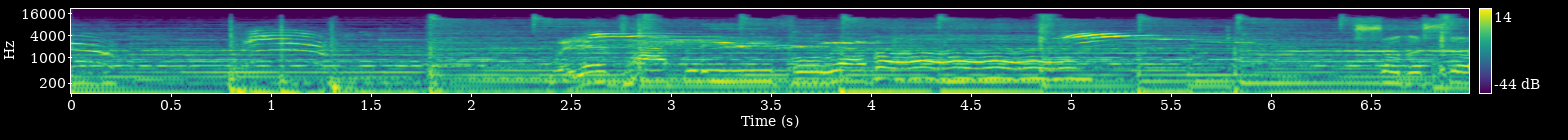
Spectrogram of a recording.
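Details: Domestic cat meowing in short arched cries, first a quick pair, then a longer wavering one and another rising-falling meow near the end, heard over prominent soothing background music.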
